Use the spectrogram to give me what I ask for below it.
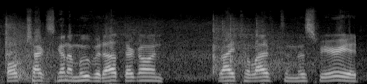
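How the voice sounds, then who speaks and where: A man's voice: on the high side, little pitch movement, moderate pace, background noise. A man calling live play-by-play for an amateur hockey game, matter-of-fact as he follows the action. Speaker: play-by-play commentator.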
